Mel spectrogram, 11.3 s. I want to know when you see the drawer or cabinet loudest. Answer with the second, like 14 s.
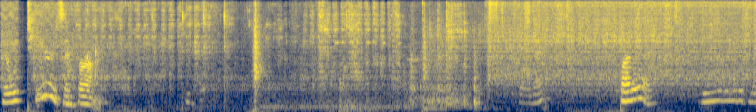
7 s.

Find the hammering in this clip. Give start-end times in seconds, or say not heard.
not heard.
